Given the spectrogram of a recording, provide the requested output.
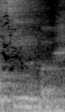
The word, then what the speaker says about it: sílaba: Por exemplo, a palavrinha sílaba, sílaba. Então, o pedaço aí, né, na sílaba que tem mais força aí, né?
